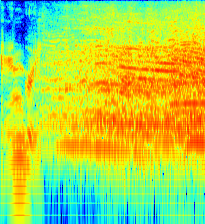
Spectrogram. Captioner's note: crowd booing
